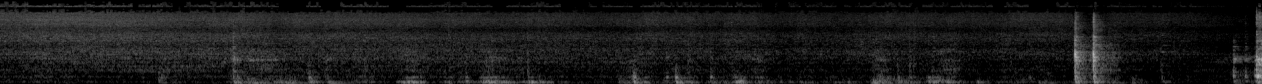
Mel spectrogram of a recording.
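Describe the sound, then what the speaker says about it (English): Zucchini with dill sizzles steadily in a hot pan while being stirred, a constant close frying hiss broken by soft scraping strokes, with a few sharper clatters near the end. "So we'll just stir that up."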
